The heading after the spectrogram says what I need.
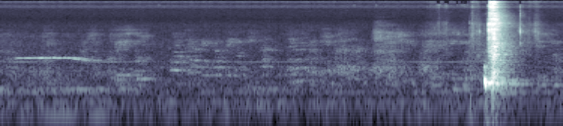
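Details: Late-night sneeze after a shower: quiet room hush, then a single sharp, forceful sneeze; sneezing.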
